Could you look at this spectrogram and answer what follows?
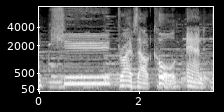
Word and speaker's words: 虚: of Chinese phonetic alphabet, the letter X is pronounced as sh in the English word she. U is pronounced as wu in the word wood, but ending with a prolonged I, as in it.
